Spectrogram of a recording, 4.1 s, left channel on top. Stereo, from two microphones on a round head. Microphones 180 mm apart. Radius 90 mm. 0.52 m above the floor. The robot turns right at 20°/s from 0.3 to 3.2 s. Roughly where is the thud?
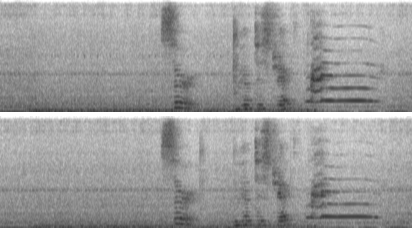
No thud in this recording.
